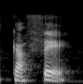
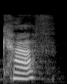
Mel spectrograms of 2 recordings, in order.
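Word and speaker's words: café: So, our first one is cafe. Cafe. This is coffee. Cafe. Not caff. Cafe. No. Ga. The a makes an a sound.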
